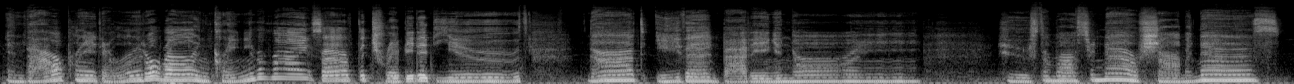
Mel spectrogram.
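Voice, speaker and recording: A woman's voice: low-pitched, expressive, takes it slowly, voice pushed down, exaggerated voice. A woman voicing a menacing, ancient demon lord who speaks in archaic, pompous commands in a horror audio roleplay. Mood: cruel, taunting. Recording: music behind the voice.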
